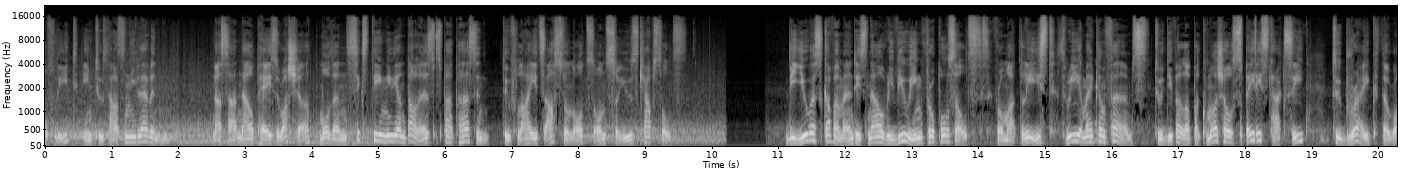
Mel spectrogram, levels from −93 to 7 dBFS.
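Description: The audio was handled in overlapping chunks of about 4 s. Each new chunk began 100 ms before the previous one ended, so that 100 ms of sound plays twice at every join. The repeats fall at 1.76–1.86 s, 5.86–5.96 s, 9.96–10.06 s, 14.06–14.16 s and 18.16–18.26 s, about 4.1 s apart. Each is heard as a click or a brief stutter recurring at that steady interval.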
